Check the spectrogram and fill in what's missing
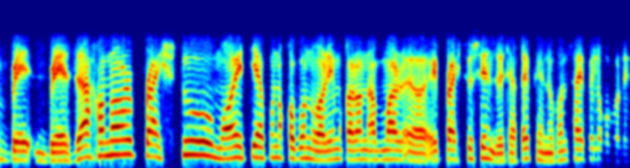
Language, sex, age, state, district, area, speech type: Assamese, male, 18-30, Assam, Nalbari, rural, conversation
